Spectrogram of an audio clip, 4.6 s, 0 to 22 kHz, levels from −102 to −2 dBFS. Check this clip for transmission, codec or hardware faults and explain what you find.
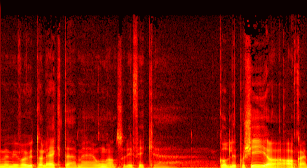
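Nothing faulty can be heard in this speech recording.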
